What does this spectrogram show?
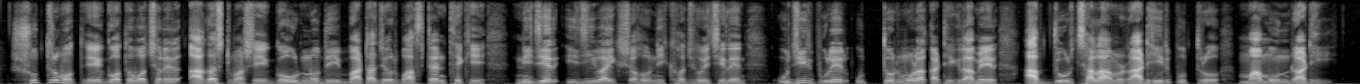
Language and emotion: Bengali, neutral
